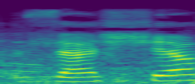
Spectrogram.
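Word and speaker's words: Sacher: Zacher, ça s'écrit S-A-C-H-E-R.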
